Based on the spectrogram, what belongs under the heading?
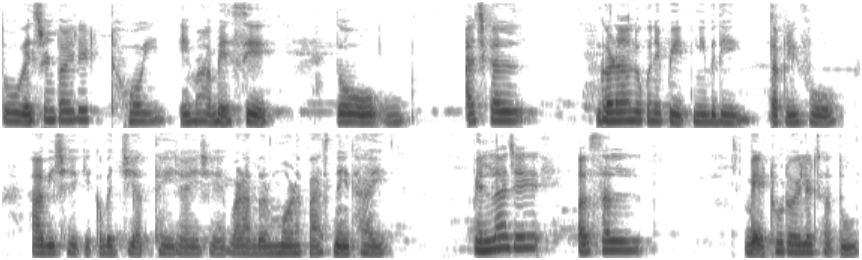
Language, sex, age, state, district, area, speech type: Gujarati, female, 45-60, Gujarat, Valsad, rural, spontaneous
